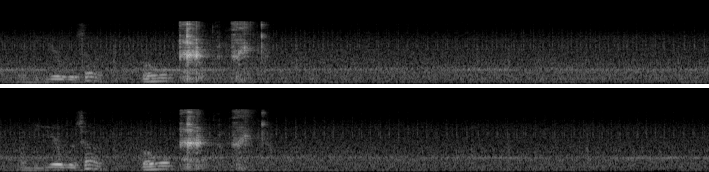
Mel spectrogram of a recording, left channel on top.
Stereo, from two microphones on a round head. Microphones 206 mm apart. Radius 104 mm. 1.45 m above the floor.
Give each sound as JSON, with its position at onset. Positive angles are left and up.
{"t": 0.2, "sound": "a man speaking", "side_deg": -50, "distance_m": 1.0}
{"t": 1.8, "sound": "chewing", "side_deg": 60, "distance_m": 0.7}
